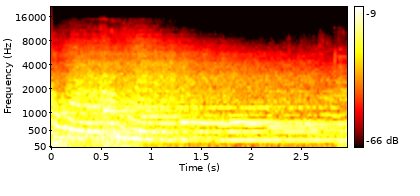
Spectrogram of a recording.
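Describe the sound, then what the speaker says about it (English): Turbocharged hybrid Formula One race car at the Australian Grand Prix, its engine note sweeping and then holding a steady high whine, loud and close with no one talking. "And the sound of the turbocharged engine"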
